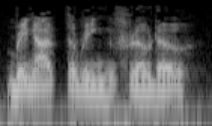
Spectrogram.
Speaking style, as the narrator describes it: said Gandalf solemnly

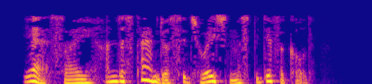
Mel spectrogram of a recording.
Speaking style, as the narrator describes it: said Eleanor as calmly as she could

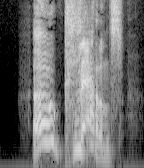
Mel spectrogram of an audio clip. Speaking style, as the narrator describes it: cried Lady Constance, with the exasperation which the head of the family's entry into a room so often caused her

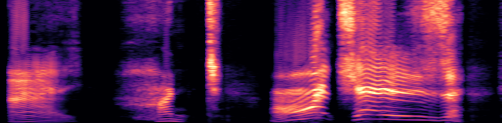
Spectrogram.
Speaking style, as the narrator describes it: he snarled

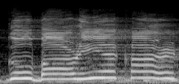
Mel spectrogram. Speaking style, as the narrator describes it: cried Billy Barlow

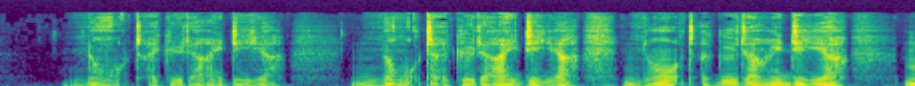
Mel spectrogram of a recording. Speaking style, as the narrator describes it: muttered Hiccup

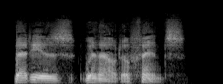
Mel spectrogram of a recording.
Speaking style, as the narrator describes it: added quietly

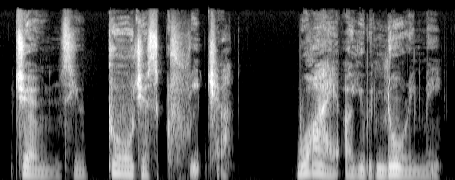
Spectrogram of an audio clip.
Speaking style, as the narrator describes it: he murmured

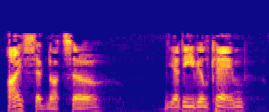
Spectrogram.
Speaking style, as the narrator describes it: answered Legolas sadly

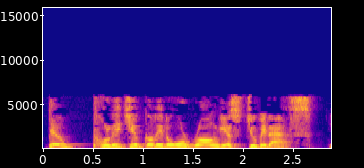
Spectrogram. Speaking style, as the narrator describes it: you shout

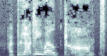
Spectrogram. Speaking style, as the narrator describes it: shrieked Magda

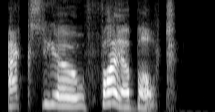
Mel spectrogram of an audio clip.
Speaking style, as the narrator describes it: he shouted

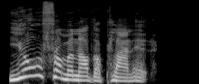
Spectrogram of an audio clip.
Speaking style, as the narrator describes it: he spluttered

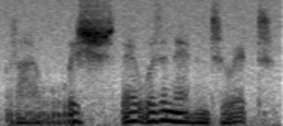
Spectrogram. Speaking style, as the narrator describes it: murmured to himself

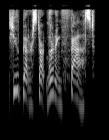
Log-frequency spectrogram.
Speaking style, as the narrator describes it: Aloha snapped

